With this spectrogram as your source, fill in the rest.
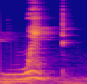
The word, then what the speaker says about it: huit: HUIT, wheat, because H is silent and UIT is pronounced as wheat.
